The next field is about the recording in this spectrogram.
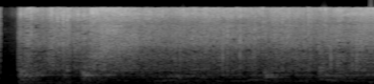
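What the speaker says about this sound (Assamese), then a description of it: "এতিয়া মাছ ভাজি কৰি আছোঁ।" Fish frying crisp in a pan, a dense, steady hiss of sizzling oil that starts abruptly and continues evenly, close and without talk.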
